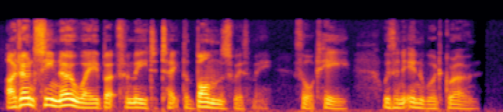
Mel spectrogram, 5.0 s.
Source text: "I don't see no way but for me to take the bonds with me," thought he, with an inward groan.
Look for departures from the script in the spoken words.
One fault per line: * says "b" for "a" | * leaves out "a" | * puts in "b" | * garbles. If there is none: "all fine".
all fine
